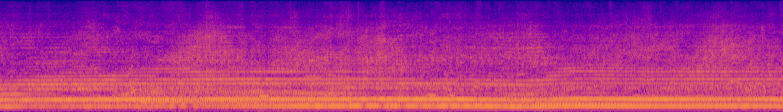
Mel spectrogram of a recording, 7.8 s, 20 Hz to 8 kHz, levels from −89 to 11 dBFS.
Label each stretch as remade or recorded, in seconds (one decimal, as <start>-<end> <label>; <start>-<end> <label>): 0.0-0.7 remade; 0.7-1.5 recorded; 1.5-3.9 remade; 3.9-4.5 recorded; 4.5-7.8 remade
